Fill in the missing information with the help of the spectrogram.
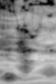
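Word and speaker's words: Yrel: We had a big argument on Core whether you're supposed to pronounce her name Yurel or not, but that's how Blizzard pronounces it, so F off, everybody. That's how they say it.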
